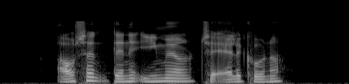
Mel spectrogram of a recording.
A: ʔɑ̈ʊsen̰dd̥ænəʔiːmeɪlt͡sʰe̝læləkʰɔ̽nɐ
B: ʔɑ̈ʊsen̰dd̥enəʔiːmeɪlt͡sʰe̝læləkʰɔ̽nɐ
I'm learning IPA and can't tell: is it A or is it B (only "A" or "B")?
B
